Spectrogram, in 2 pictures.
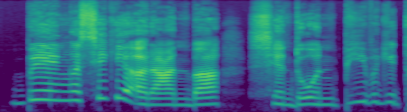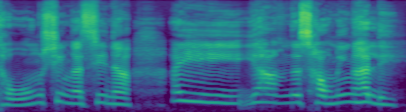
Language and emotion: Manipuri, angry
